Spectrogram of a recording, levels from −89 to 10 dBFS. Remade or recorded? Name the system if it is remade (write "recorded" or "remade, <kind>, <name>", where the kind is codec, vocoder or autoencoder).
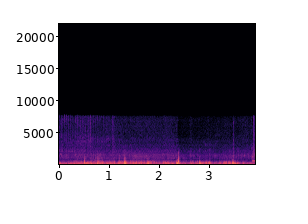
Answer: remade, codec, SNAC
